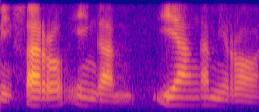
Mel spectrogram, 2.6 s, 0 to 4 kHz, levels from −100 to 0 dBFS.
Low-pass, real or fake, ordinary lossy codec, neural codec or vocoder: 3.6 kHz; real; none; none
